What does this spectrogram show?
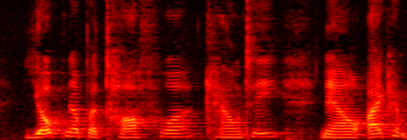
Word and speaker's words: Yoknapatawpha: He started his own town called, you'll see it in print, it's pronounced Yoknapatawpha County.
